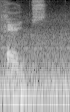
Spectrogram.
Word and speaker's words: ponks: And I don't mean Well, let me say it like Funky Dineva said, y'all some ponks, not punks, not p u n k, y'all some ponks with a o, p o n k.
